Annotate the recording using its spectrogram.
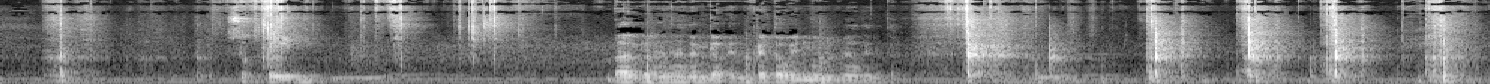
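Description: A knife chops through vegetables and knocks on a cutting board.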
